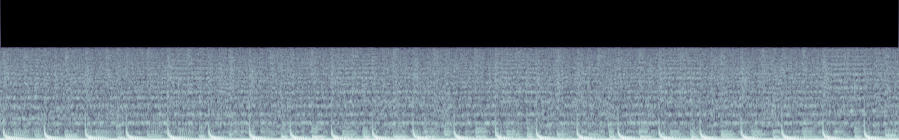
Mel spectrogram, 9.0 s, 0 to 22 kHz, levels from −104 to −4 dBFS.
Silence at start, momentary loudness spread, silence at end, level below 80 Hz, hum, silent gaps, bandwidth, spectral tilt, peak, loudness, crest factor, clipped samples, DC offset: 0 s; 1 LU; 0 s; -20 dBFS; none; none; 5.4 kHz; -6.5 dB/octave; -6 dBFS; -21 LUFS; 10 dB; under 0.1%; 20%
